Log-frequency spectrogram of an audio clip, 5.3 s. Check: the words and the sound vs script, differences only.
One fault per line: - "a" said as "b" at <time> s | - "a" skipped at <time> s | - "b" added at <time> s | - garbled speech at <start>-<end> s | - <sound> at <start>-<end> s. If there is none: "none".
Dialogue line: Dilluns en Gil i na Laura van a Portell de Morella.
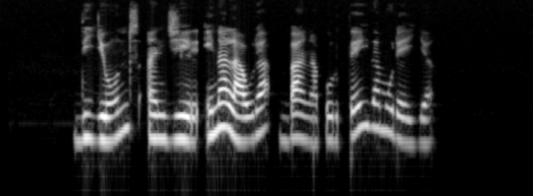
none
